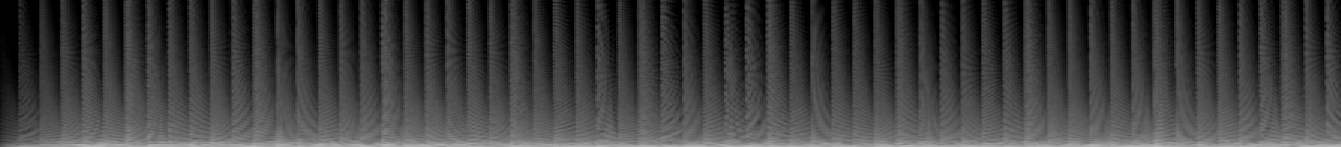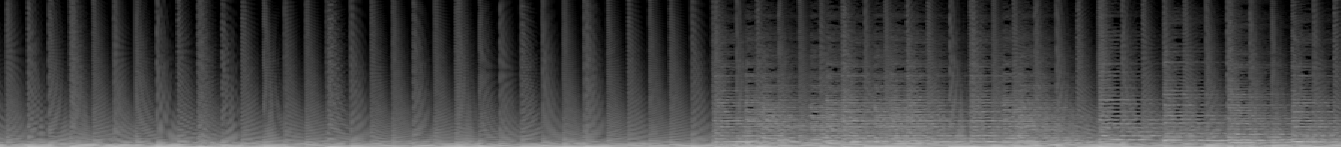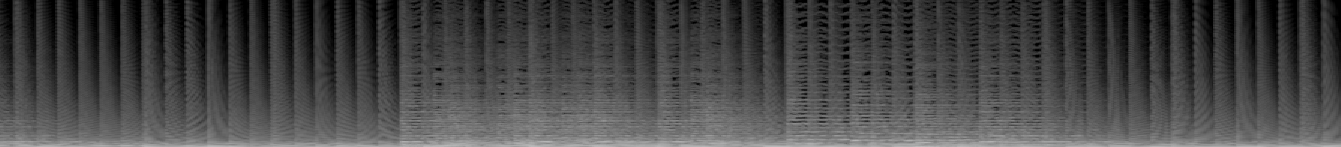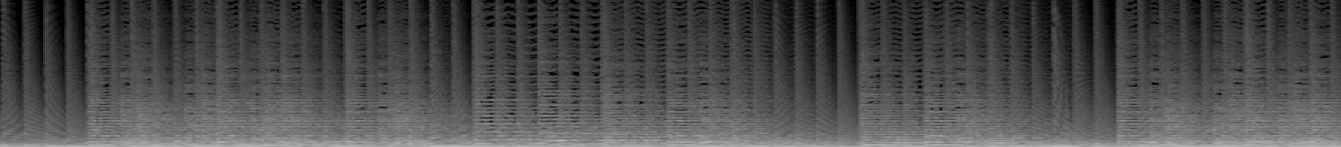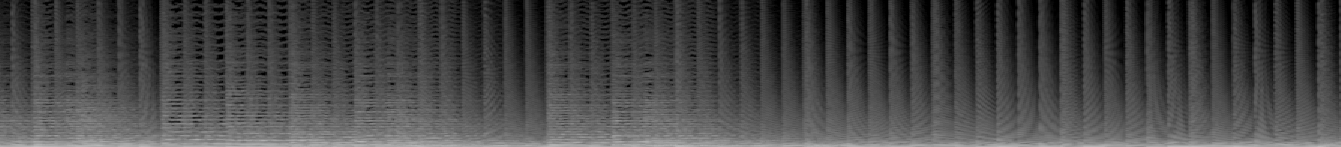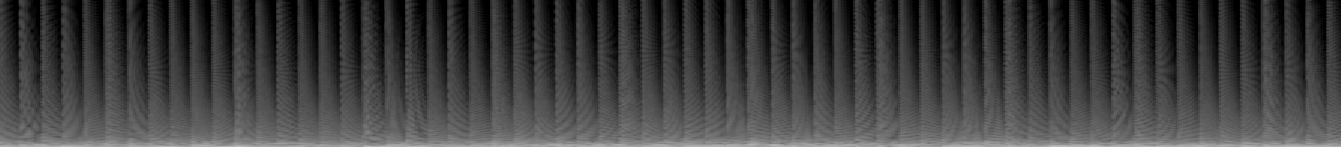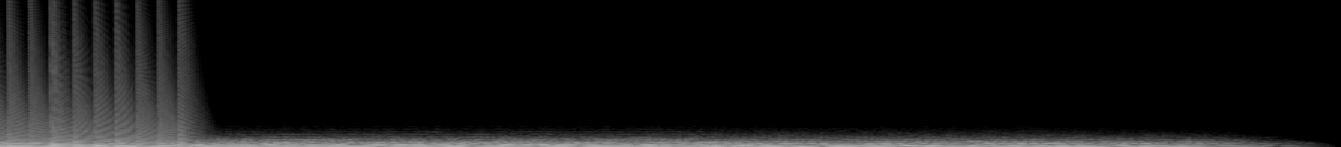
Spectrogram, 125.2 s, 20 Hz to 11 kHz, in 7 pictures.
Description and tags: A simple synth theme I made using arpeggio effect. Could be used in a 80's setting. Enjoy!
